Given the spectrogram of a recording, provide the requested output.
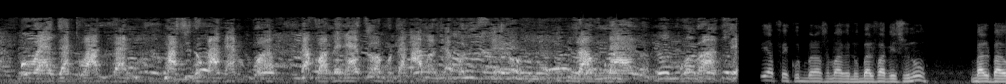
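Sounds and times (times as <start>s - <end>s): elderly woman crying and wailing: 0.0s - 7.4s
voices talking over one another: 0.0s - 7.4s.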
